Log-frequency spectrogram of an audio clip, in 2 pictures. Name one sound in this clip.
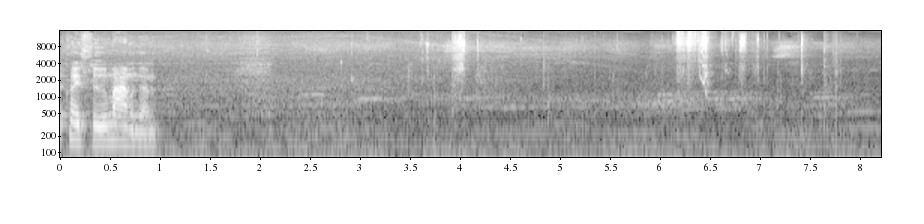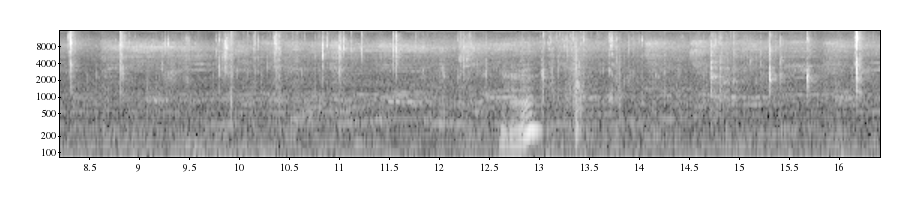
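A young man chews and smacks his lips loudly while eating.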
